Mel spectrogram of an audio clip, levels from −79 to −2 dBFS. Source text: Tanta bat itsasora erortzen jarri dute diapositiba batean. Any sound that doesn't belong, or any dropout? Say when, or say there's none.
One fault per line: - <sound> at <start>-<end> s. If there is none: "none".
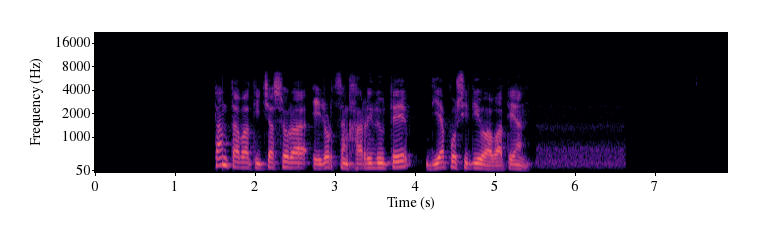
none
